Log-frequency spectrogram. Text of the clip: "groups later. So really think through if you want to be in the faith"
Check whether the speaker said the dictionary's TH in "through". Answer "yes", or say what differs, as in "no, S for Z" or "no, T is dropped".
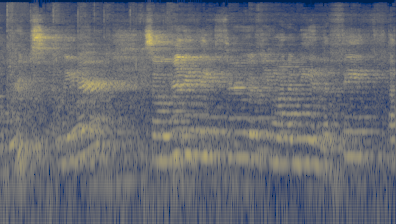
yes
